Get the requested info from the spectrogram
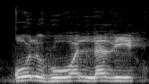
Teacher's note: Qaf we did in heavy sound due to isti'la letter. On the lam we make sift tawassut.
